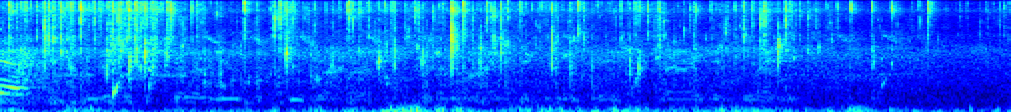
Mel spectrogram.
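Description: Small amounts of water dripping and trickling from a water-pump line that is being cleaned out, with many small ticks and taps throughout.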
